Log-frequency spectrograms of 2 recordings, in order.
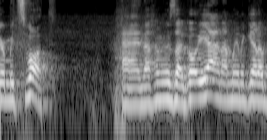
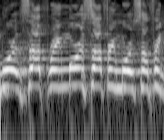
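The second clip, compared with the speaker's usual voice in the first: mock very high-pitched scream, repeated over and over; 10 semitones higher than usual. Telling a story of a man grabbed by angels, retelling a scream. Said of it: "he starts screaming".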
